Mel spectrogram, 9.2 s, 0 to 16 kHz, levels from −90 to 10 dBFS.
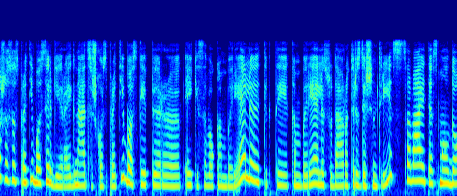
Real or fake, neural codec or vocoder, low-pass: real; none; 7.2 kHz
